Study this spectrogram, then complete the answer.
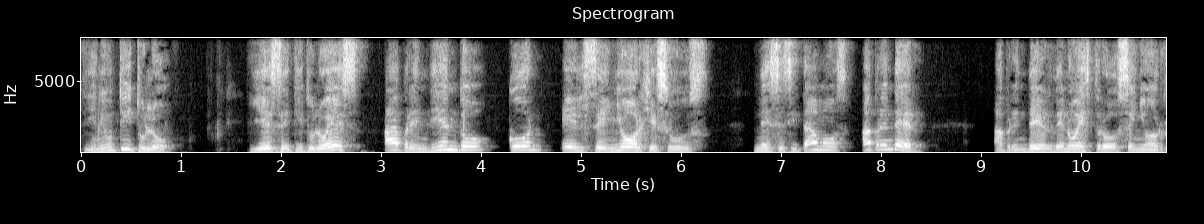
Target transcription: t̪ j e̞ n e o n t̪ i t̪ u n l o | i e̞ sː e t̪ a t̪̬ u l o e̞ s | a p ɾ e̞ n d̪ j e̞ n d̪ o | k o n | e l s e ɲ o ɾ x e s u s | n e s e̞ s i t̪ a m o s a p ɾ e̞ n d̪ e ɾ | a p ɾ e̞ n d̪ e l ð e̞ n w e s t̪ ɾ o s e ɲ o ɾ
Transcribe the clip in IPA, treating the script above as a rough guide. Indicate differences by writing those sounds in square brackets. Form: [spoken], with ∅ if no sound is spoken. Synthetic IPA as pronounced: t̪ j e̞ n e [u] n t̪ i t̪ u [∅] l o | i e̞ [s] e t̪ [i] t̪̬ u l o e̞ s | a p ɾ e̞ n d̪ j e̞ n d̪ o | k o n | e l s e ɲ o ɾ x e s u s | n e s e̞ s i t̪ a m o s a p ɾ e̞ n d̪ e ɾ | a p ɾ e̞ n d̪ e [ɾ] ð e̞ n w e s t̪ ɾ o s e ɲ o ɾ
